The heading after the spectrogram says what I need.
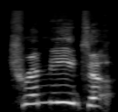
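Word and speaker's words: Trenita: Trend either Trinity the the correct pronunciation is you ready Tim trinita t-r-e-n-i-t-a Tre ni ta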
